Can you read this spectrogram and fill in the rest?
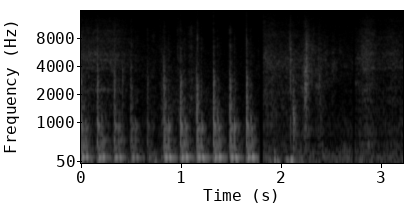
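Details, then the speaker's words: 8 kW Chinese diesel heater dosing pump priming the fuel line before the first start: steady ticking about three times a second that speeds up. This is normal priming. "hear it clicking away. So that's just priming the pump. We're going faster now."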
